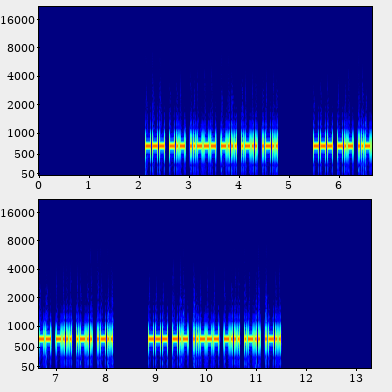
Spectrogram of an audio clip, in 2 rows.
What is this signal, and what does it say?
Morse code, heard as a keyed tone, about 36 wpm, 700 Hz. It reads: OK2BLL OK2BLL OK2BLL
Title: DXCC-100 Call Signs - 6 Characters - Repeated 3x - 35wpm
